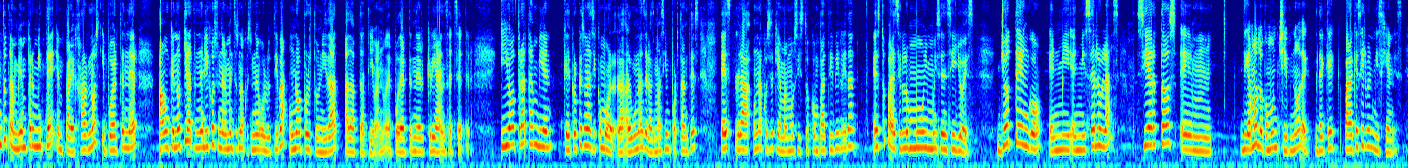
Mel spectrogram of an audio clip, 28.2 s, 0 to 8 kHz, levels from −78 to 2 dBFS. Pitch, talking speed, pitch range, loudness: 240 Hz, 160 wpm, 220-275 Hz, -18 LUFS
